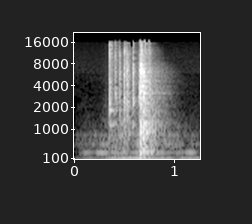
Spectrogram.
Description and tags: dejando cuchillo
That's the sound of leave a butcher knife. Recorded with a Zoom H2.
